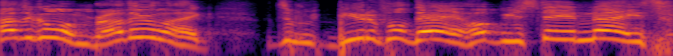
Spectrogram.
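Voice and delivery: high, loud, overly friendly stoner voice.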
